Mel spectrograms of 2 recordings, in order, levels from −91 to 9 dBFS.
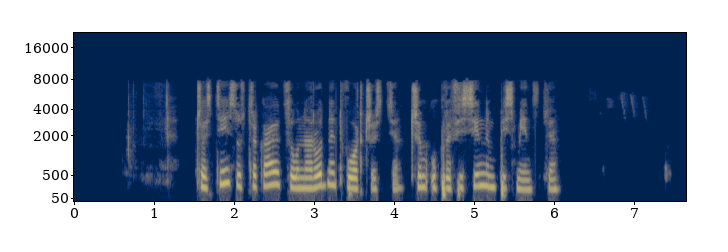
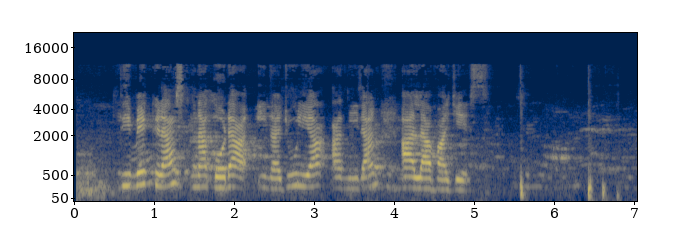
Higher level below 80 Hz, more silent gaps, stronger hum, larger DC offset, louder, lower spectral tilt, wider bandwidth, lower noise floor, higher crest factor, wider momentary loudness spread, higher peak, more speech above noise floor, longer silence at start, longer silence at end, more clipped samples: second, -58 dBFS vs -50 dBFS; first, 1.41-1.52 s vs none; neither; neither; second, -20 LUFS vs -17 LUFS; about the same, -4.5 dB/octave vs -4 dB/octave; second, 8.2 kHz vs 11.5 kHz; first, -65 dBFS vs -37 dBFS; about the same, 18 dB vs 18 dB; second, 12 LU vs 21 LU; about the same, -4 dBFS vs -2 dBFS; first, 45 dB vs 19 dB; first, 1.15 s vs 0.05 s; first, 1.6 s vs 0.25 s; neither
